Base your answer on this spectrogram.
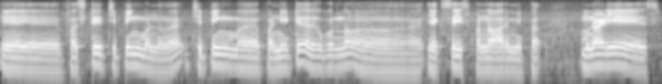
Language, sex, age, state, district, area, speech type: Tamil, male, 30-45, Tamil Nadu, Viluppuram, rural, spontaneous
